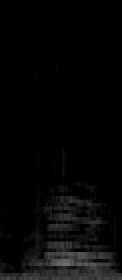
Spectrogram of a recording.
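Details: Cat (Felis catus), meow.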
